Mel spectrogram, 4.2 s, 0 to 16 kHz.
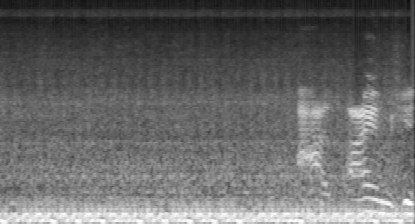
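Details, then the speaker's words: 1600cc air-cooled VW dune buggy, cold day (mid-30s °F), after new plugs, oil change and fixing swapped cylinder 1 and 2 plug wires: smooth even idle about four pulses per second, no misfire gaps; oil pressure appears to read 80 psi. "it's much happier that's not why it was missing before though I promise you that this sounds way better [Music] that's what I like to hear a girl yeah we're back"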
